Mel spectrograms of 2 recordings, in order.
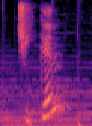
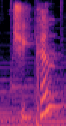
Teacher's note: Even though the tone rises overall, it begins from a slightly lower pitch and that's the step down.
